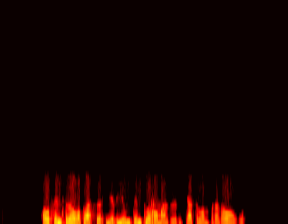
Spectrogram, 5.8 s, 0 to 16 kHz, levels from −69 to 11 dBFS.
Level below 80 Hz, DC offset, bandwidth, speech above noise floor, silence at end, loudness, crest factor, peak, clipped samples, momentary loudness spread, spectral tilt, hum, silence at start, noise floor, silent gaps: -68 dBFS; under 0.1%; 3.7 kHz; 67 dB; 0.9 s; -23 LUFS; 20 dB; -4 dBFS; under 0.1%; 11 LU; -11.5 dB/octave; none; 0.85 s; -89 dBFS; none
